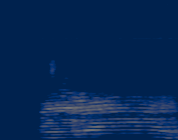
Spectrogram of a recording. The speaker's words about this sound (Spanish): Este es el sonido de la berrea del ciervo.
